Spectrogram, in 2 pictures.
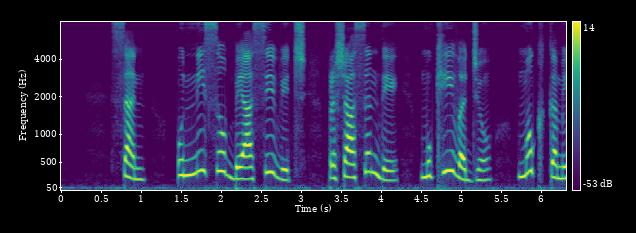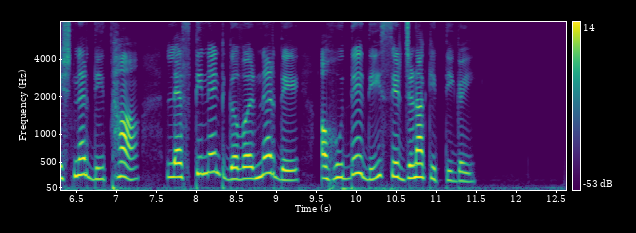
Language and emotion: Punjabi, neutral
